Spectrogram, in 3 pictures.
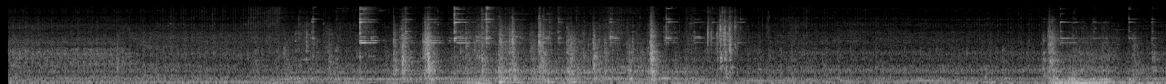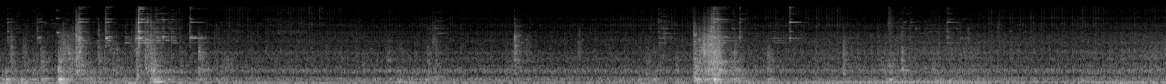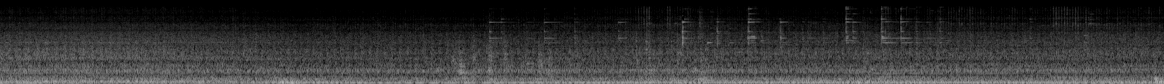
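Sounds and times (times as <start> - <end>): heavy machine engine rumbling: 0.1 - 34.9
knocks and clanks: 2.8 - 7.6, 10.4 - 14.0, 18.1 - 21.5, 27.9 - 34.9.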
